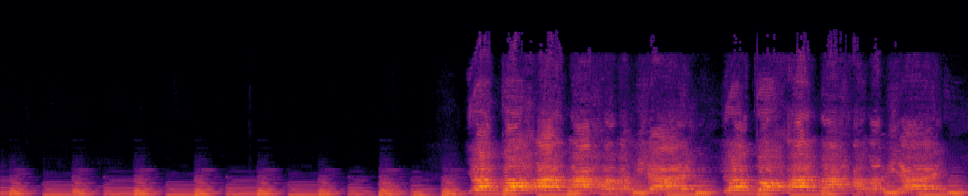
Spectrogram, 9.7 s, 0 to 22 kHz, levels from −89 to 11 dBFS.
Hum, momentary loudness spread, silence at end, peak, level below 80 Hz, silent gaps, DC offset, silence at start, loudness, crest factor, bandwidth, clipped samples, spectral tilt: none; 18 LU; 0 s; -2 dBFS; -70 dBFS; none; under 0.1%; 0 s; -21 LUFS; 20 dB; 18.5 kHz; under 0.1%; -2.5 dB/octave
